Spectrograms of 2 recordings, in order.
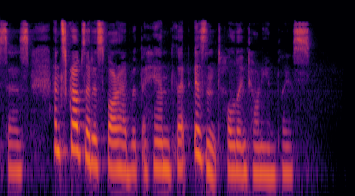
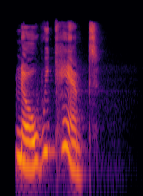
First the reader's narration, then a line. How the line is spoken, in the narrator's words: Steve snaps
